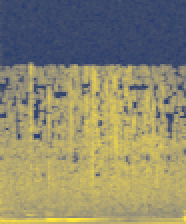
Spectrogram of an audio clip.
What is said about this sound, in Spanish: Podríamos haber esperado unos minutos a que pare de llover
